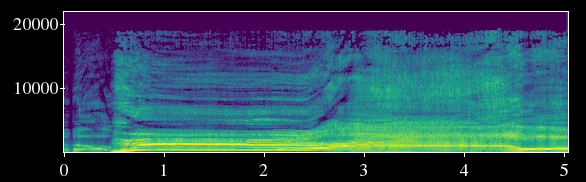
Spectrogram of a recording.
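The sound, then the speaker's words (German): A loud, drawn-out roar bursts from inside an igloo. A single groaning, voice-like cry holds for several seconds, its pitch rising at the onset and then sagging slowly before lifting again near the end. “In diesem Augenblick dringt ein fürchterliches Gebrüll aus dem Iglu.”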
